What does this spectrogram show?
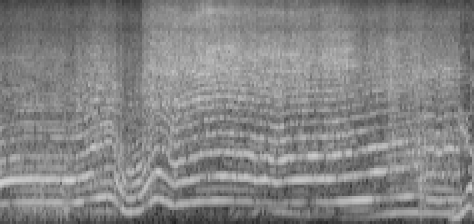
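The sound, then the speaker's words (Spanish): A loud, high-pitched Formula race car engine revs continuously at the start line, its whine rising and dipping in sharp swoops as the throttle is blipped, with no talking over it. “los motores del Fórmula, el motor del Fórmula de Pablo Rey ya está en”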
